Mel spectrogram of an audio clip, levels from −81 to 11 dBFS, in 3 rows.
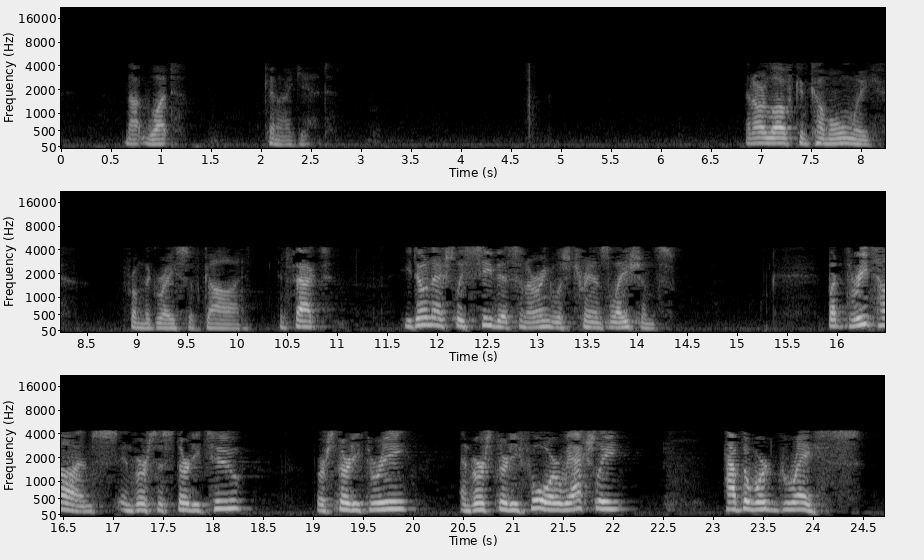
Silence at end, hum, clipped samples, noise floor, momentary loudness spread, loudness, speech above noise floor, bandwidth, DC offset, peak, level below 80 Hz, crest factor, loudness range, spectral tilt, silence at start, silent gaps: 0.25 s; none; under 0.1%; -62 dBFS; 17 LU; -21 LUFS; 41 dB; 4.6 kHz; under 0.1%; -2 dBFS; -66 dBFS; 22 dB; 15 LU; -10.5 dB/octave; 0.65 s; none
